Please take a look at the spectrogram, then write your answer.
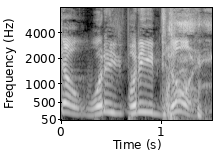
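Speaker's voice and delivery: broken up by laughter. Retelling a cop who jumped out of his car, imitating a cop laughing while talking. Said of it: "He's laughing".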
